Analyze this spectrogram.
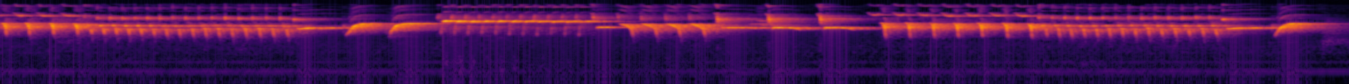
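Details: Canary song for mating, aimed at stirring females: continuous rapid trills in fast pulses, with short steady whistles and buzzy rolls that alternate without pause over about ten seconds.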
